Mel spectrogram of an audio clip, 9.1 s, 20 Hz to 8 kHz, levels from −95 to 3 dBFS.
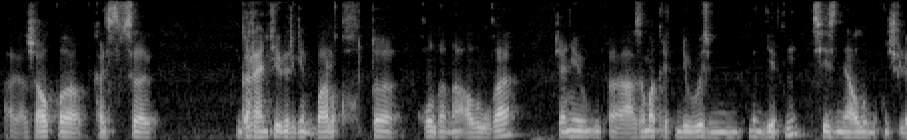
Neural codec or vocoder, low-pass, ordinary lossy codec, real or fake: codec, 16 kHz, 16 kbps, FunCodec, trained on LibriTTS, 50 frames a second; none; none; fake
